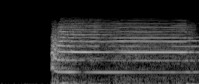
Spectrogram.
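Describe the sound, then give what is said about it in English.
A single air horn blast bursts in after a brief silence and holds loud and steady for about a second and a half, with a bright, brassy tone rich in overtones. “Oh, that's the siren. You know the air horn means.”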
